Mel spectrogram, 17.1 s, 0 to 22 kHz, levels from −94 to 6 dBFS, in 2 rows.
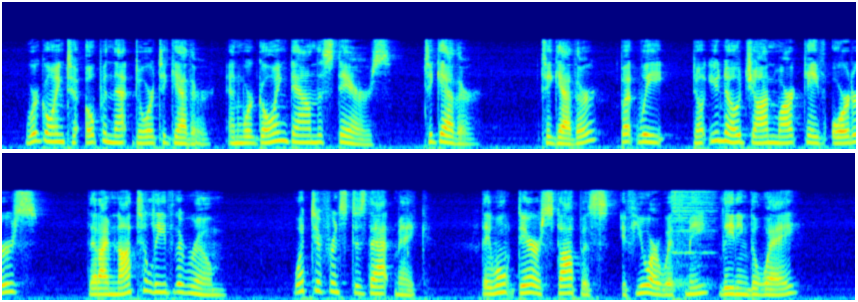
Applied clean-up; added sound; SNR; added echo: none; Hi-hat; 10 dB; none.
